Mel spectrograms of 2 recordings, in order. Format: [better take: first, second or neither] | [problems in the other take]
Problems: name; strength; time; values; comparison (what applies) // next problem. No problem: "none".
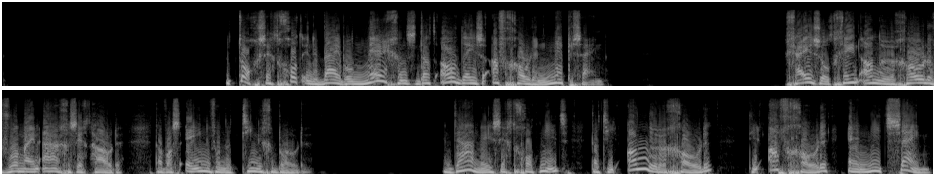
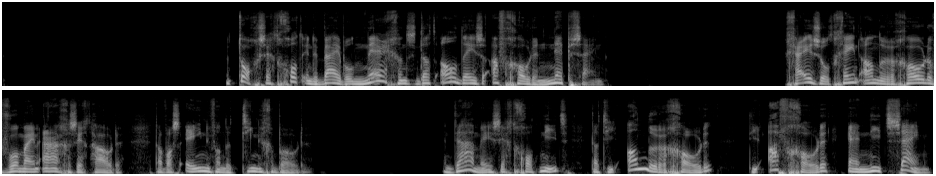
second | distortion; heavy; 21% of the sound clipped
